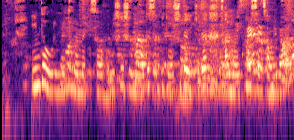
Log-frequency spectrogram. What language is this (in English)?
Georgian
